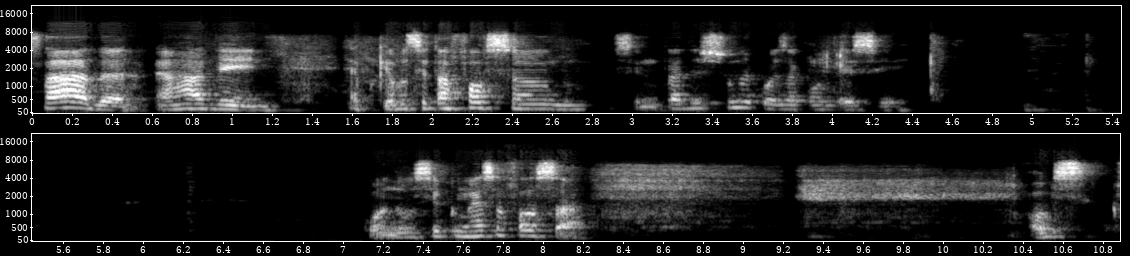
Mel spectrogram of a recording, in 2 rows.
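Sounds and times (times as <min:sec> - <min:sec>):
speech: 0:00.0 - 0:05.1, 0:07.1 - 0:08.7, 0:10.4 - 0:10.8
long airy breaths drawn in slowly and deeply: 0:08.2 - 0:10.4.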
